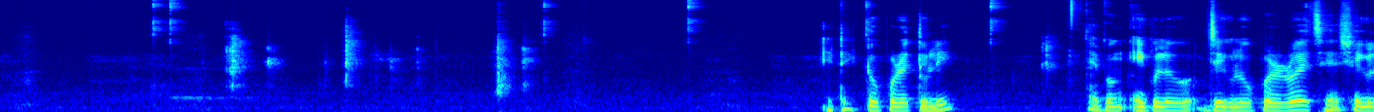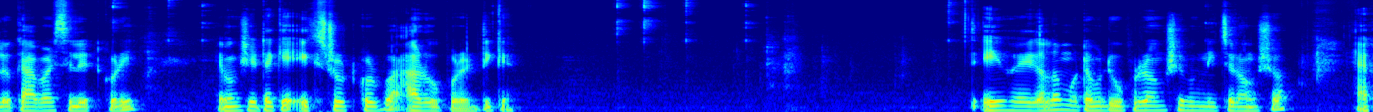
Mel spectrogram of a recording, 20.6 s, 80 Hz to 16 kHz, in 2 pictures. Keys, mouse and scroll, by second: 1.2 click, 1.8 alt+z, 6.5 click, 7.9 alt+a, 8.3-9.5 shift+middle drag, 9.5 b, 11.6 shift+middle click, 12.3 e, 15.5 middle click, 16.3 alt+z, 16.6 scroll down 2, 17.1 Tab, 17.5-20.6 middle drag.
